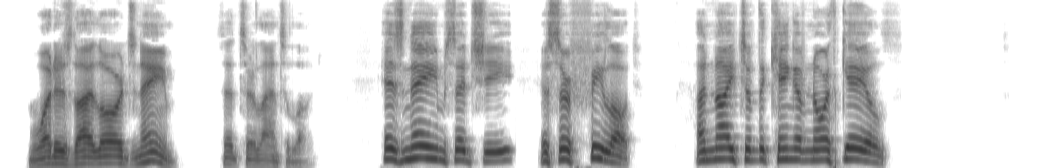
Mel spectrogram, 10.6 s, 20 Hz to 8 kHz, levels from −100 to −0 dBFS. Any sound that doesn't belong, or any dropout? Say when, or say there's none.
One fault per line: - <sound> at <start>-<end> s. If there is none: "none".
none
